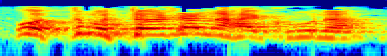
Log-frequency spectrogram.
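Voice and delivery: high, comically baffled question; mock astonishment. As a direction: exclaim in exaggerated disbelief. Retelling bafflement at their crying. (夸张地惊讶不解)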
